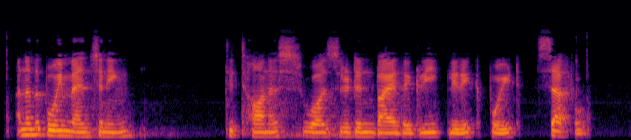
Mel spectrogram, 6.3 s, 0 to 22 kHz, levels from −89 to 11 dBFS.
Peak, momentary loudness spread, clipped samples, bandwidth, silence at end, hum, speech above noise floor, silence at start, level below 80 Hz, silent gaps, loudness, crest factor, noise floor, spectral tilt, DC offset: -2 dBFS; 12 LU; under 0.1%; 7.6 kHz; 0.4 s; none; 47 dB; 0.05 s; -66 dBFS; none; -20 LUFS; 18 dB; -66 dBFS; -6 dB/octave; under 0.1%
